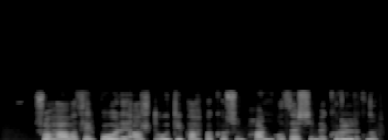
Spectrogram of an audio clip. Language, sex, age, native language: Icelandic, female, 40-49, Icelandic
